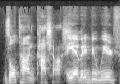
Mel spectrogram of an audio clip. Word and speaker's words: Zoltan Kaszas: In Hungary, it's Zoltan Kaszas. Zoltan Kaszas.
